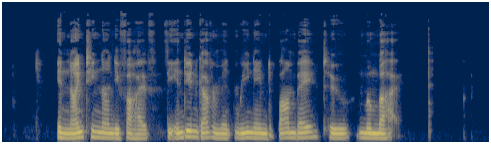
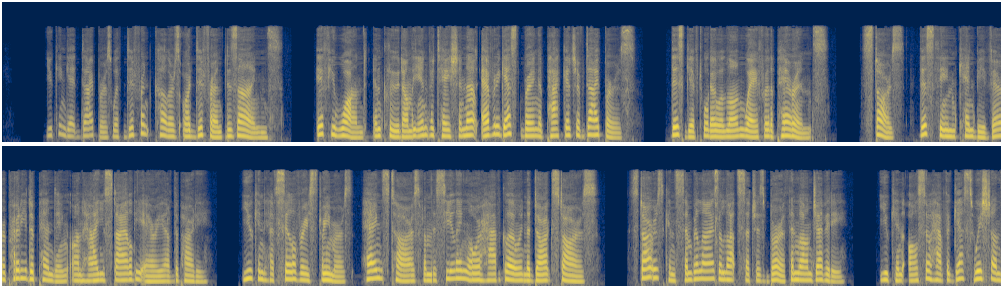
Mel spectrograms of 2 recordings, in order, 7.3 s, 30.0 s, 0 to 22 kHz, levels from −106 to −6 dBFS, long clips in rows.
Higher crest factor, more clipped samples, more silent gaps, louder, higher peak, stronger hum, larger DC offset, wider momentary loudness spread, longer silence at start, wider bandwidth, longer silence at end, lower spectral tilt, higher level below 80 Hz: about the same, 18 dB vs 16 dB; neither; second, none vs 4.35-4.66 s, 9.62-9.95 s, 12.52-12.86 s, 18.21-18.52 s, 24.04-24.36 s, 27.77-28.09 s; second, -33 LUFS vs -19 LUFS; second, -16 dBFS vs -2 dBFS; neither; neither; second, 7 LU vs 10 LU; first, 0.85 s vs 0.7 s; first, 13 kHz vs 11 kHz; first, 1.4 s vs 0 s; first, -7 dB/octave vs -5.5 dB/octave; second, -74 dBFS vs -52 dBFS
